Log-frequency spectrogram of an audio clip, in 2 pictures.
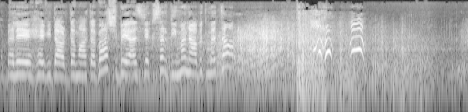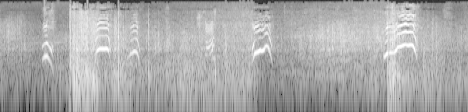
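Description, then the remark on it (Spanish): A woman journalist reports live from Damascus, Syria, while several loud, booming explosions burst out behind her around the ministries in the heart of the capital at irregular intervals, each a sharp thud with a rumbling tail, powerful. “Y entonces detrás de ellas ocurrían en vivo las explosiones, detrás de las periodistas, escuche usted.”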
